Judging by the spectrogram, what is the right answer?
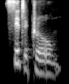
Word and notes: cytochrome: Indian

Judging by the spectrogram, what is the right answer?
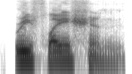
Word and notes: reflation: American English

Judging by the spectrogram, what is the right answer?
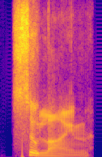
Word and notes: suilline: British English

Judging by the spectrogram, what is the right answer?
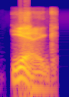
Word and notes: yegg: British English

